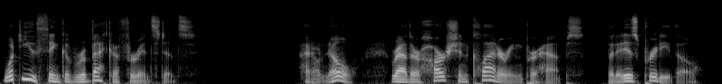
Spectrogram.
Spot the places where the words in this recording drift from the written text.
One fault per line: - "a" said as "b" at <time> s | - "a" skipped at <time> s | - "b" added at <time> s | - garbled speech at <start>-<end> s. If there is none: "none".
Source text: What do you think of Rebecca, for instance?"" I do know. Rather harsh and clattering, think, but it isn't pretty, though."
- "do" said as "don't" at 3.1 s
- "think" said as "perhaps" at 5.2 s
- "isn't" said as "is" at 6.2 s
